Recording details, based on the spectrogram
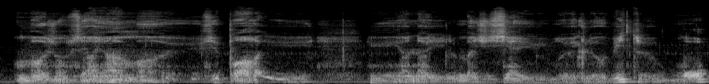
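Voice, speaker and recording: A man whispers in a put-on character voice. His pace is fairly slow. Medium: read story. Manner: gruff, hesitant, blunt.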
